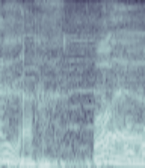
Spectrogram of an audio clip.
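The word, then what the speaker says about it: Guten Tag: Gute Dach.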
